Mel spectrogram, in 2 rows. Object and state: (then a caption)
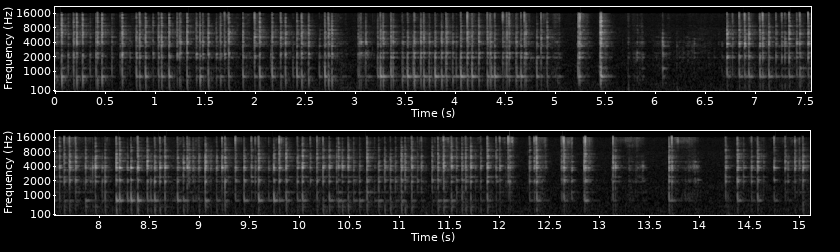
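Ceramic tile sign. Long nails tap rapidly on a glazed ceramic tile plaque bearing a mountain greeting, held upright and then angled. The result is a dense stream of short, dry clicks with a faint ringing tone near 750 Hz and bright upper overtones. The taps pause briefly around the six-second mark before resuming at the same brisk pace.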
